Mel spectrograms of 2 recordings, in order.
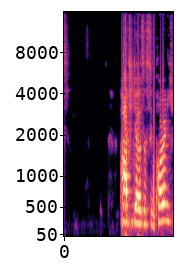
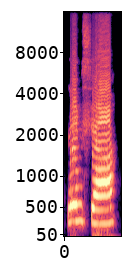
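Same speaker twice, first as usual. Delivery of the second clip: Singlish; 3 semitones higher, 6 dB louder than usual. Pretend. Singlish punchline.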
